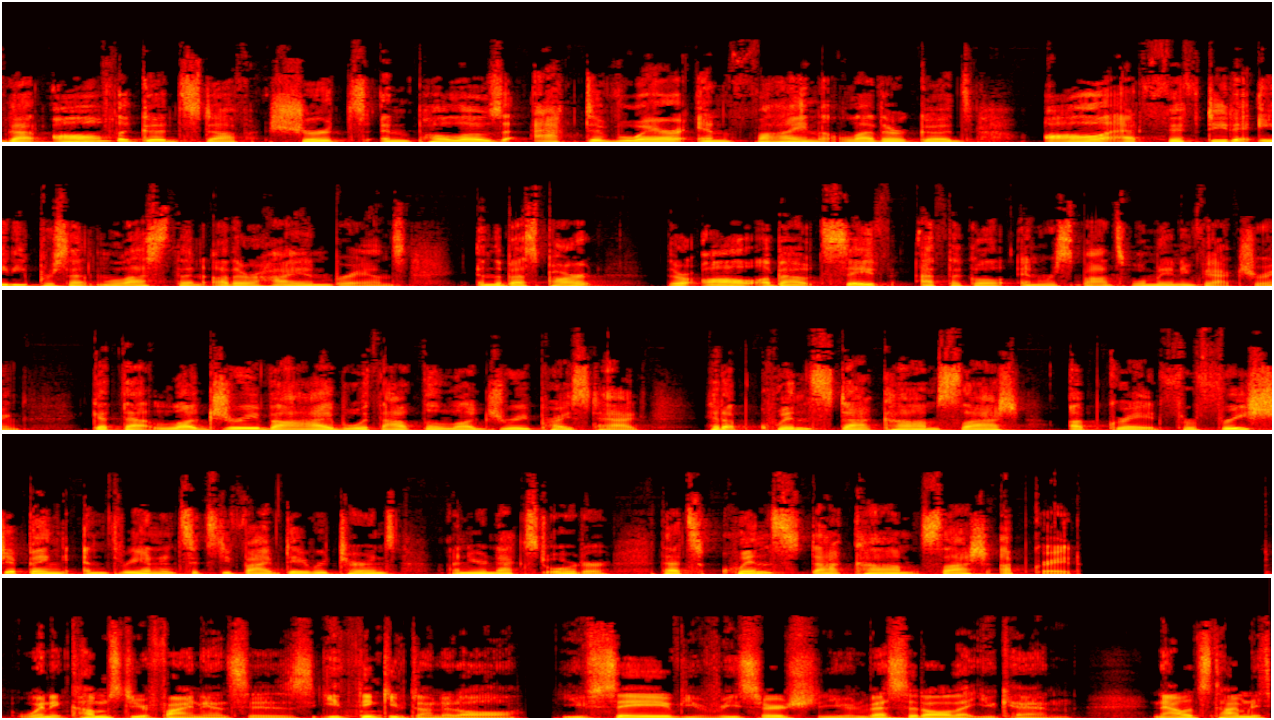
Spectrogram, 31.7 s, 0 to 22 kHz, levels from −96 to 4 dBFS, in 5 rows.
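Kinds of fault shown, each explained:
Compressed frames skipped: At 27.34 s the speech jumps forward. About 20 ms of audio is never heard. Whole frames of the coded stream were lost or rejected by the decoder, so playback resumes further on.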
